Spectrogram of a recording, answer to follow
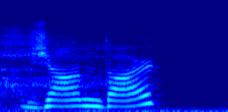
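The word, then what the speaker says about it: Jeanne d'Arc: So, this is actually supposed to be a representation of Jon of Arc, Jean Dark. If you know, you know that's the pronunciation in French.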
